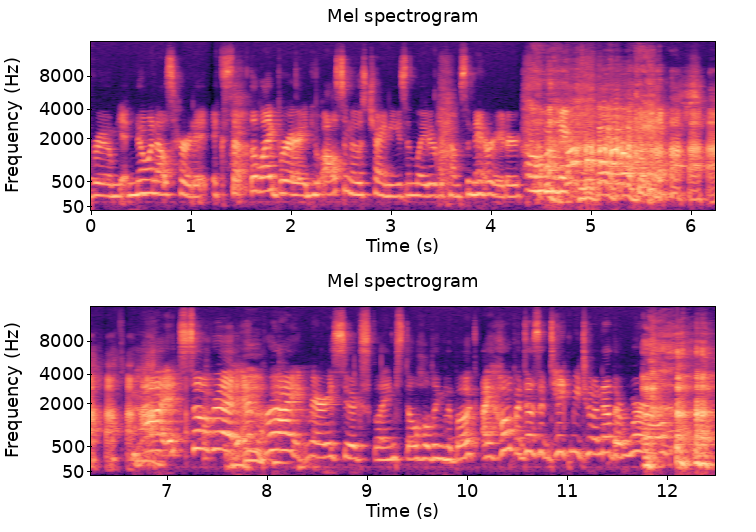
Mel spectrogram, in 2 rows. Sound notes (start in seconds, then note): 4.3 laughter; 11.7 laughter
